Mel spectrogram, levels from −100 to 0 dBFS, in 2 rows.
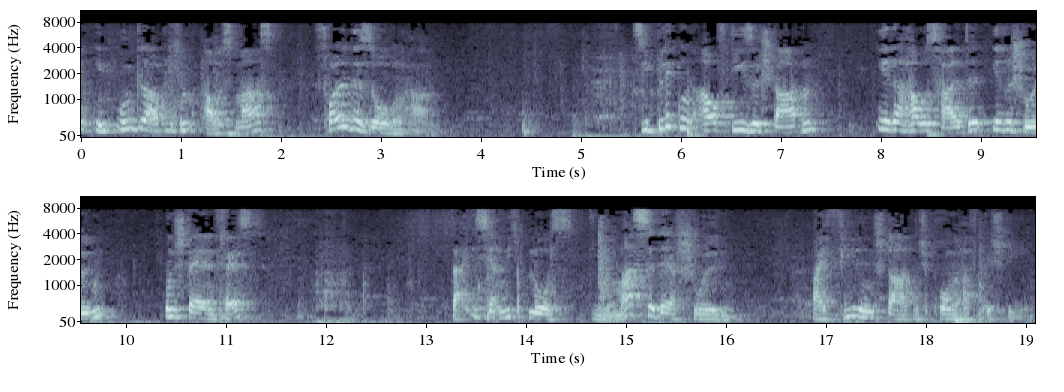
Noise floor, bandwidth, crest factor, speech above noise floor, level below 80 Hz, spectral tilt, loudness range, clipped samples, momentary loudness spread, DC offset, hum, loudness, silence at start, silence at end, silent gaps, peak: -49 dBFS; 8 kHz; 16 dB; 27 dB; -42 dBFS; -5.5 dB/octave; 5 LU; under 0.1%; 19 LU; under 0.1%; none; -22 LUFS; 0 s; 0 s; none; -6 dBFS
